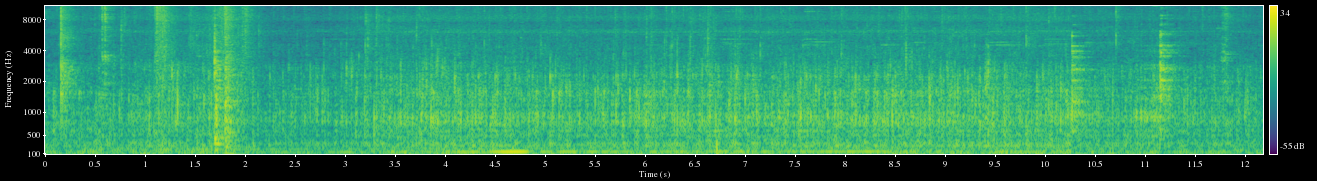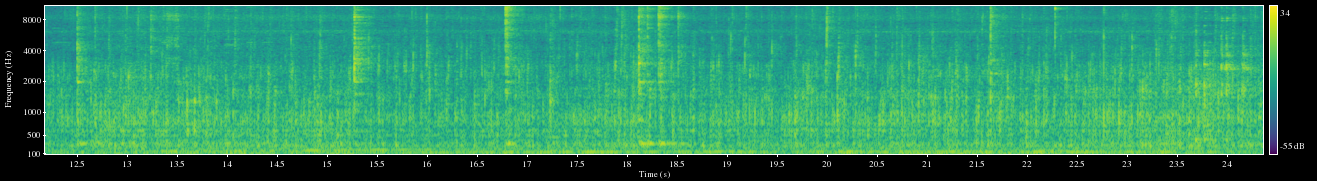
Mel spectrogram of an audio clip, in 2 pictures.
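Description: A Thai bamboo shoot curry bubbles steadily in a pot as sweet leaf and young vegetable tops are added, with continuous boiling hiss and occasional stirring clinks nearby, no voices over it.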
